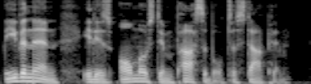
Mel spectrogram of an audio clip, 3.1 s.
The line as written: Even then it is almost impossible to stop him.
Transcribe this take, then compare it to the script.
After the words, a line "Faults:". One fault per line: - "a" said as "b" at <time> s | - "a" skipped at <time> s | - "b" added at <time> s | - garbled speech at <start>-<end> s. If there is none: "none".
Even then it is almost impossible to stop him.
Faults:
none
